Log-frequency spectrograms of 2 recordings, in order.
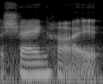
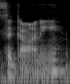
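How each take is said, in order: First: The name starts with an 'sh' sound. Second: The name starts with an 's' sound. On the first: The speaker calls it wrong. "I've been pronouncing this word as Shanghai" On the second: The speaker calls it right. "I've just now realized it's Sagani"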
